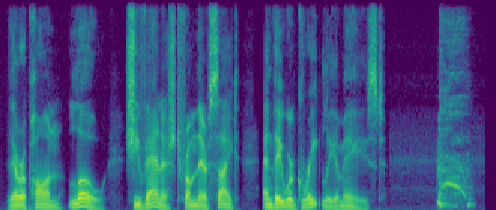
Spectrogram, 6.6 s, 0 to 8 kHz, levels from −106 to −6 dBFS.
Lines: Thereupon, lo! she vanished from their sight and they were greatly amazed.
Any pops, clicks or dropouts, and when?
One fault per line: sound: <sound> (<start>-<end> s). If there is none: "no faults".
sound: throat clearing (5.8-6.3 s)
